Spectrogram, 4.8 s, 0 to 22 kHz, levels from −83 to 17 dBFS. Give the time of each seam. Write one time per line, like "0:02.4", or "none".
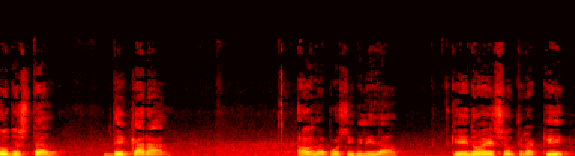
none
